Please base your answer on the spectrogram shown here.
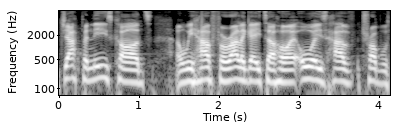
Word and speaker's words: Feraligatr: But there you go, I can't say it. Feraligatr? Yeah, that's how you say it.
